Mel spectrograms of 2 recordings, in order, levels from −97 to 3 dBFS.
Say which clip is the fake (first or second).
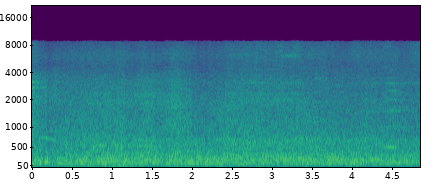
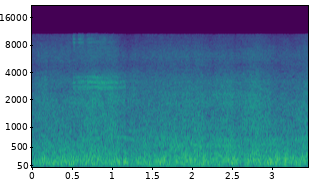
second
